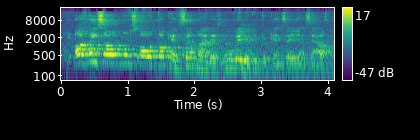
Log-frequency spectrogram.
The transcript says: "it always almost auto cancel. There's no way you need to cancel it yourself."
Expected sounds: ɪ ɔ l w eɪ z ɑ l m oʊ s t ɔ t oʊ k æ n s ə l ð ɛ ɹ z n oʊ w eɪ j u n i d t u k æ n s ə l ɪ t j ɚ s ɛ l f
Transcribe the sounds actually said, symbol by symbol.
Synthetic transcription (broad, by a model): ɔ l w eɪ s ɑ l m oʊ s t ɔ t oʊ k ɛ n s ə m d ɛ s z n oʊ w eɪ j u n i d t u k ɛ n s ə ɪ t j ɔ s ɛ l f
